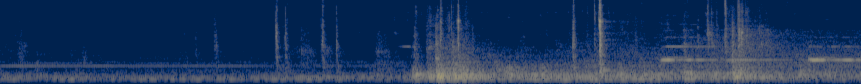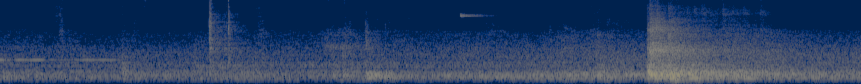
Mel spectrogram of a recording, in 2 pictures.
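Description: Montgomery hydraulic elevator's sliding doors working: a steady rushing noise starts about four seconds in, with scattered clicks and knocks. A steady tone sounds for about three seconds midway, and a loud thud comes near the end.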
